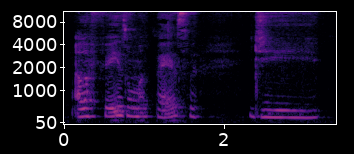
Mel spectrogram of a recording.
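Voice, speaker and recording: A woman's somewhat breathy, fairly high voice carries a dark, mellow tone. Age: 20s. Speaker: journalism student and audiovisual artist. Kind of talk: casual talk to camera about her art.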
